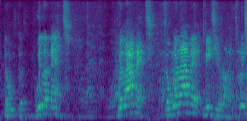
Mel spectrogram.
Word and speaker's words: Willamette: the evidence for this is a meteorite the willamette i'm i was told that i don't pronounce this correctly the willamette willamette the willamette meteorite which is a 15-ton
